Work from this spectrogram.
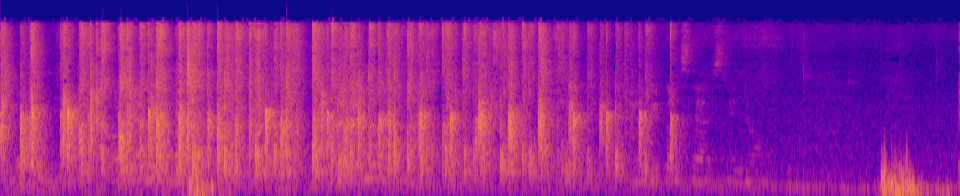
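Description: A church congregation claps in praise, a dense run of sharp hand claps that thins out toward the end, followed by a brief low burst of sound.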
